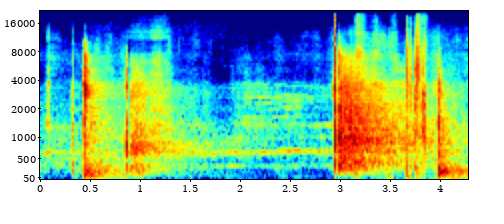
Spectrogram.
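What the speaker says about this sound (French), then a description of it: "le bruit de la balle" Padel balls struck by rackets on a court: sharp, hollow pops, a few early and a cluster later, some close and some farther off, with quiet court ambience between.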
